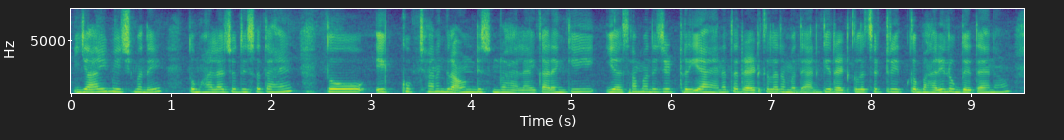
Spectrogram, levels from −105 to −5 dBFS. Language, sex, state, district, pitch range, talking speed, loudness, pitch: Marathi, female, Maharashtra, Solapur, 220-250 Hz, 225 wpm, -23 LUFS, 235 Hz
